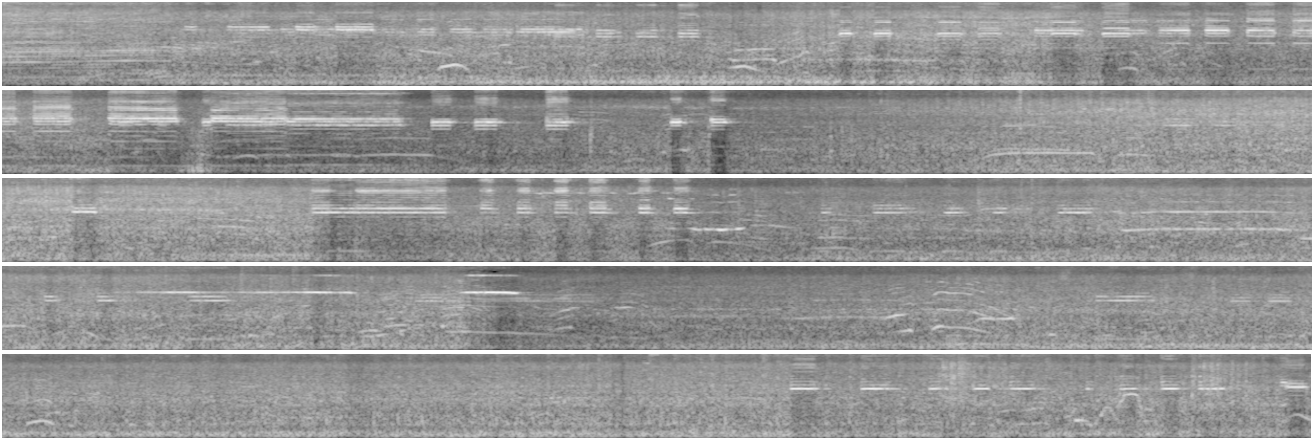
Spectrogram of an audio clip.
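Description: A stream of motorcycles riding past at low speed, their engines running one after another, with horns tooting now and then.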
